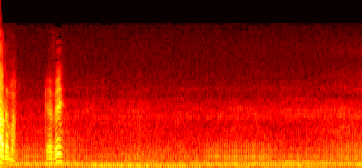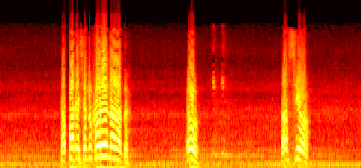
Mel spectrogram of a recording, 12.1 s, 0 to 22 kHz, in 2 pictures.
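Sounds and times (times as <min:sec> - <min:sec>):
motorcycle engine running steadily: 0:00.0 - 0:12.0.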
